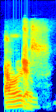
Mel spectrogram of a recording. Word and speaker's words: Calendly: And they schedule a time Calendly. How do you say that? – Calendly? Yes. Yeah. Calendly. Yeah.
